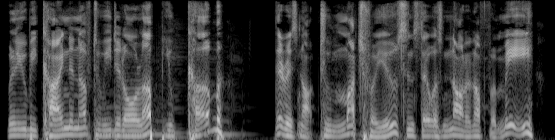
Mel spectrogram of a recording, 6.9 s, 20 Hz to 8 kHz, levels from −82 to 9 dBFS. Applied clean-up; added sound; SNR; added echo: neural mask model DeepFilterNet 3.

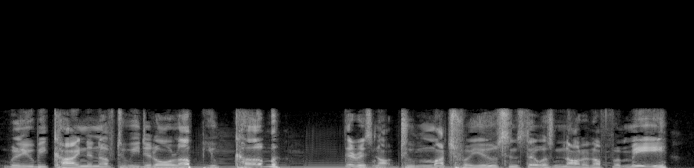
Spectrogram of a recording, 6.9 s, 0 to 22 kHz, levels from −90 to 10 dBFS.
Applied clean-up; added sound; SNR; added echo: none; Guitar; 17 dB; none.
